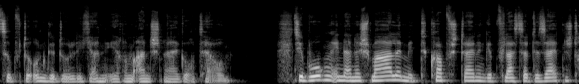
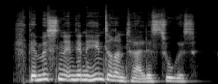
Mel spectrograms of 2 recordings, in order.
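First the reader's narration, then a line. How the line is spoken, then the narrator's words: Called out to colleagues. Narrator (German): rief Sven seinen Kollegen zu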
